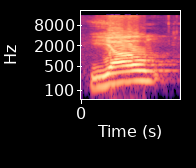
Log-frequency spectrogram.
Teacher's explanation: ان یوم الفصل کان میقاتا، ان نون مشدد غنہ ہوگا، یوم واولین، واولین وہ واو جو ساکن اس سے پہلے زبر ہو، واولین کو نرم آواز کے ساتھ پڑھیں گے۔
